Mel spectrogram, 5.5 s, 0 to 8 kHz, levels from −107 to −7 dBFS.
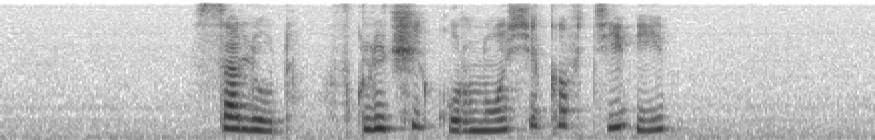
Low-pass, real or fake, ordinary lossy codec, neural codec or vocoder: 7.2 kHz; real; MP3, 64 kbps; none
